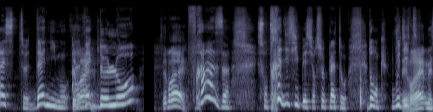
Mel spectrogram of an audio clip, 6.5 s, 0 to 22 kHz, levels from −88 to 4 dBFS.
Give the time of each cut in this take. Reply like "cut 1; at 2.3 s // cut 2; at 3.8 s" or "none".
cut 1; at 2.8 s // cut 2; at 5.5 s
